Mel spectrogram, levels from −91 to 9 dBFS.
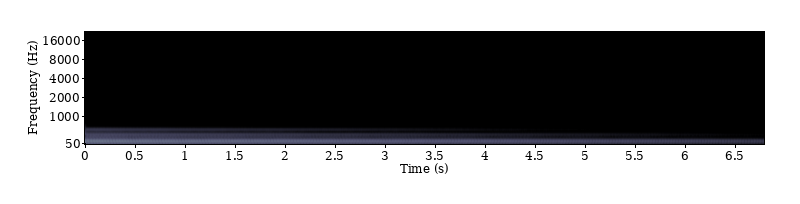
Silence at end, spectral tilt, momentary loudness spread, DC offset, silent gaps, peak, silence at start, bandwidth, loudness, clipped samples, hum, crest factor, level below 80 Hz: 0 s; -13 dB/octave; 16 LU; under 0.1%; none; -38 dBFS; 0 s; 0.6 kHz; -52 LUFS; under 0.1%; 60 Hz at -85 dBFS; 14 dB; -62 dBFS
